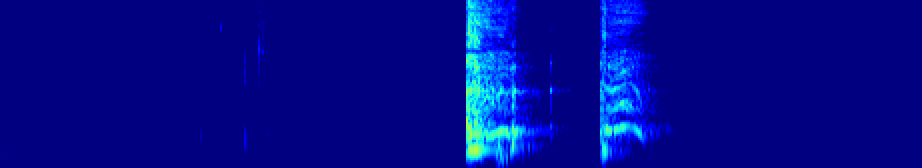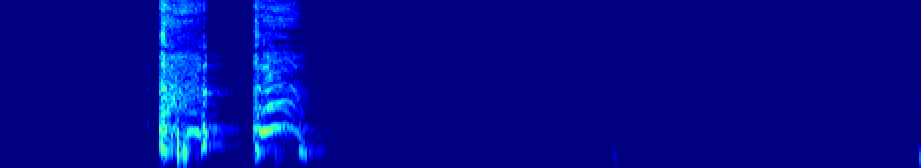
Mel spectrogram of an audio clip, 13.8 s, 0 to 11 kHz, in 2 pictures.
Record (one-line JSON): {"cough_length": "13.8 s", "cough_amplitude": 31623, "cough_signal_mean_std_ratio": 0.21, "survey_phase": "beta (2021-08-13 to 2022-03-07)", "age": "65+", "gender": "Female", "wearing_mask": "No", "symptom_none": true, "smoker_status": "Ex-smoker", "respiratory_condition_asthma": false, "respiratory_condition_other": false, "recruitment_source": "REACT", "submission_delay": "1 day", "covid_test_result": "Negative", "covid_test_method": "RT-qPCR"}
